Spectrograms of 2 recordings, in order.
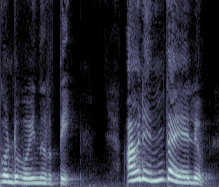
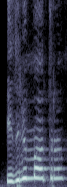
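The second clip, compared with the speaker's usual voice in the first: incredulous protest; 9 semitones higher, 4 dB louder than usual. Acted. Catherine protesting to her brother Hindley, shocked and high. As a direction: pitch leaps high, louder, disbelieving.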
